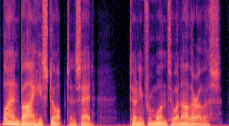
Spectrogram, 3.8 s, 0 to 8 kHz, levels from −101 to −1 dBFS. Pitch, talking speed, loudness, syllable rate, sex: 105 Hz, 220 wpm, -17 LUFS, 6.0 syllables/s, male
